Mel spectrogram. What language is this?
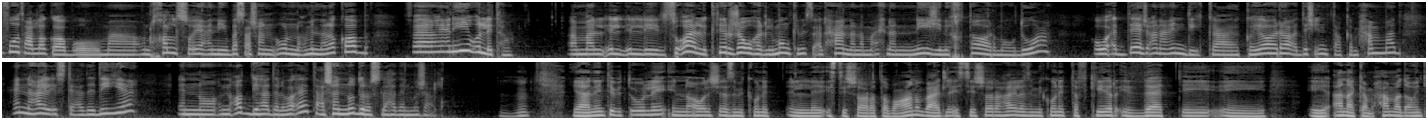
Arabic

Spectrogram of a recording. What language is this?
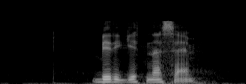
Norwegian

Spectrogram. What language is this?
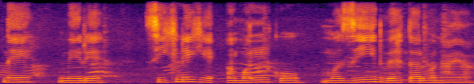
Urdu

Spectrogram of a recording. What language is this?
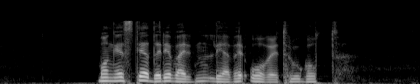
Norwegian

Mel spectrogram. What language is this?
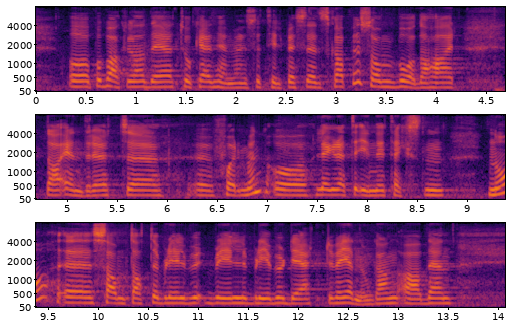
Norwegian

